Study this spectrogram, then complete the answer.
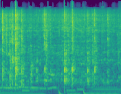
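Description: Masala paste stirred into frying onions, curry leaves and tomato for a village-style broad bean curry, giving scraping, clinking spoon strokes in uneven bursts over a steady low hum, fairly close.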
